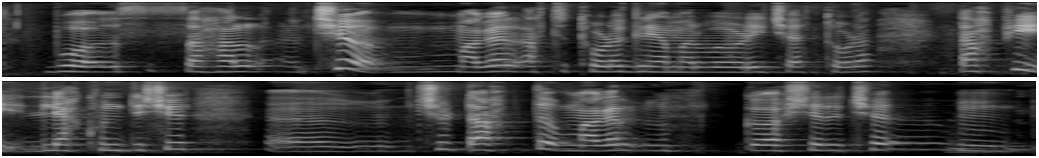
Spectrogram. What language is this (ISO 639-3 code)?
kas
